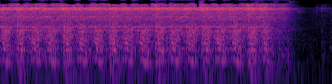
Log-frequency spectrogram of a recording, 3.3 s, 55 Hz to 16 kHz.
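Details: VW Mk2 Jetta with swapped VR6, cranking after a fuse fix restored rotation; even starter cranking about three turns a second that never catches, then stops; crank no start traced to seized fuel injectors.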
